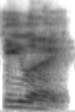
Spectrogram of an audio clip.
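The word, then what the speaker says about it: stela: pharaoh do you guys know whether it's pronounced steel or stell it's stila belay okay thank you so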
